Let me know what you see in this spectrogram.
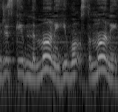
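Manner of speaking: usual speaking voice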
